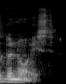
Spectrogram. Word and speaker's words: Benoist: Hey, this is Melissa Benoist."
